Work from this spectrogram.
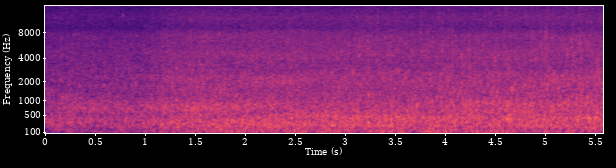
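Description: A waterfall rushes steadily as a constant, even roar, fairly faint and unbroken, with no voices.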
